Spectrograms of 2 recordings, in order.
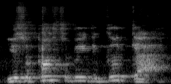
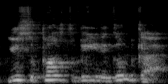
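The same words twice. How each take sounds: First: Said in the usual way. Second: Higher, softer, tearful repeat; softer tearful echo. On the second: Retold or imitated. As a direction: echo it softly, as if near tears. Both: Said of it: "She was in tears".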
